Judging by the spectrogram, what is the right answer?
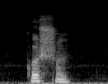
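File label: "cochon", French; Mots francais phonemes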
